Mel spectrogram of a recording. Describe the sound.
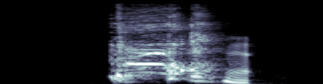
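A host coughs and clears the throat in one harsh, rough burst lasting under a second, followed by quiet.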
